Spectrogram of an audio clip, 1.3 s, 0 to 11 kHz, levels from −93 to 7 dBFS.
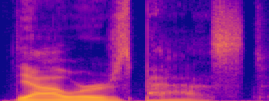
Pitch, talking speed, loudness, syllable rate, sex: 120 Hz, 135 wpm, -14 LUFS, 3.4 syllables/s, male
